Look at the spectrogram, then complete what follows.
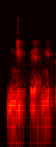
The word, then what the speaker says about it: nipe: Nipe is a phrase. It means give me. Nipe is a two-syllable phrase.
